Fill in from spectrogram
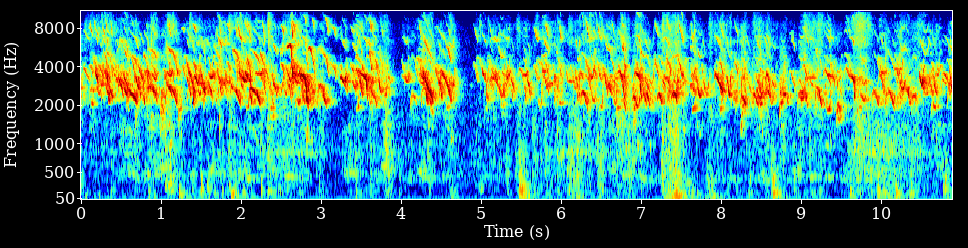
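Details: Silkie chicken chicks giving a dense, continuous chorus of high, shrill peeps, many overlapping chirps with a brief dip in the calling around four to five seconds.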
